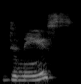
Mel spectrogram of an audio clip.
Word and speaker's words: Denise: On Instagram, you can find me at Denise, D-E-N-I-S-E, Sells, Oklahoma.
